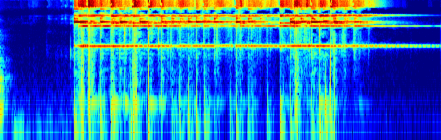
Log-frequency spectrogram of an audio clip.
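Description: A bell ringing as the auction's signal that the bid has reached a new level, about a second in: a shimmering, jangling ring over steady high tones, fading near the end while one tone rings on.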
